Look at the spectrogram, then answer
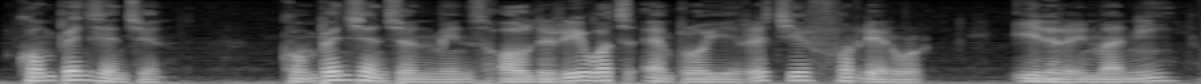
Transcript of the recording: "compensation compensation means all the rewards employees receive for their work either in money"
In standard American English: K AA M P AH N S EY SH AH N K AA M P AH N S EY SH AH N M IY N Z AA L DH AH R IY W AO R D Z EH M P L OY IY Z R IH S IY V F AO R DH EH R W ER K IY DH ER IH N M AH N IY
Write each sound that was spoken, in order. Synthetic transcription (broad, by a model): K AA M P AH N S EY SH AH N K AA M P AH N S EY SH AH N M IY N S AA L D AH R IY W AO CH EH M P L OY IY R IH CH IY F F AO R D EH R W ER K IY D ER IH N M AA N IY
